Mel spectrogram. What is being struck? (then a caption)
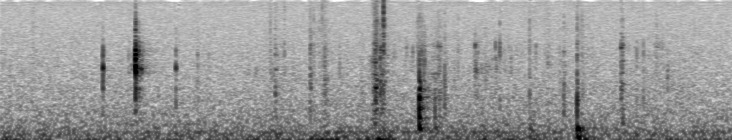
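Bar of soap cut with a knife blade. A utility knife blade shaves thick curls off a solid green bar of soap held in the hand. Quiet, irregularly spaced crisp scrapes and clicks sound out, mostly bright with little low end, each dying away almost instantly over a faint background.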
